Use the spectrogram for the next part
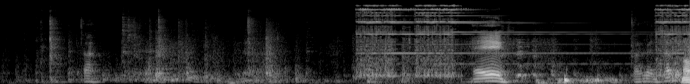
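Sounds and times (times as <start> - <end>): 
telephone ringing: 3.6 - 6.8
voices talking: 6.3 - 6.8.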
